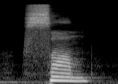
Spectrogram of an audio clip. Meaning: self, -self
- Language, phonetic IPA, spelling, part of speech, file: Ukrainian, [sam], сам, pronoun, Uk-сам.ogg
